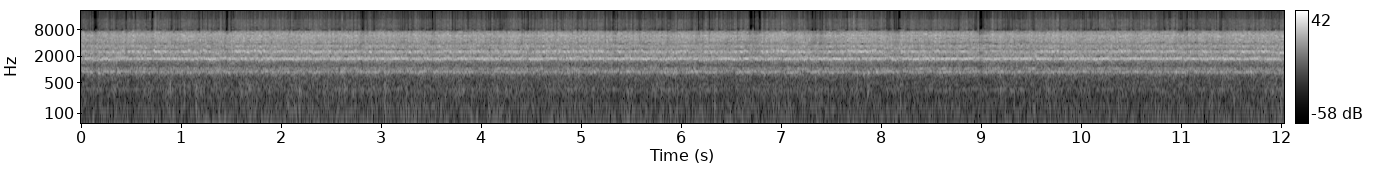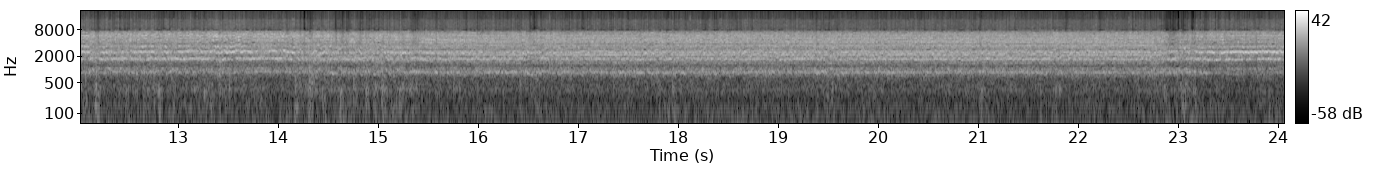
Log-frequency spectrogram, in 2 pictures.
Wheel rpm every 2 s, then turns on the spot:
230, 230, 230, 240, 230, 230, 230, 210, 210, 210, 210, 220.
none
